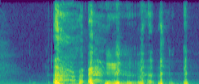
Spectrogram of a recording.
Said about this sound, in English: No, I don't have a cold, just a little cough. Just a little bit of the, oh no, it's sinuses, it's not a cold.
